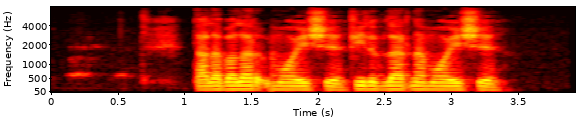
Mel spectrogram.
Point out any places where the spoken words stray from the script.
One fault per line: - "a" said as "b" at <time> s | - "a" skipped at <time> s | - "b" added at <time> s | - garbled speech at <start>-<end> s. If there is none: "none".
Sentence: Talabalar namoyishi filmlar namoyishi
none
